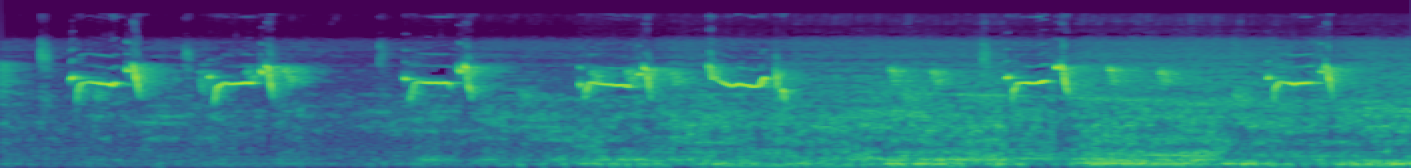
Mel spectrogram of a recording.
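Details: Bar-winged prinia singing strongly, one of five song variations used to train caged prinias: clear, whistled chirps with a short slurred twist, repeated about once a second over a soft low rumble.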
